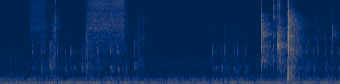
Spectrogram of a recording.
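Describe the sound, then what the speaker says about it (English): Morphe setting spray is misted close by in two short hissing bursts, the second longer, followed by faint handling clicks and rustles in a quiet room. "I'm just going to put a little bit of the Morphe, or a lot, of the Morphe setting spray."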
